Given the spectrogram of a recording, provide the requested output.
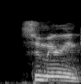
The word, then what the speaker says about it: Sumerian: Sumerian King List, yeah.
